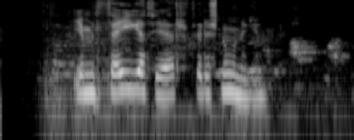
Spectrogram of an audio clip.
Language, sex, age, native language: Icelandic, male, 13, Icelandic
